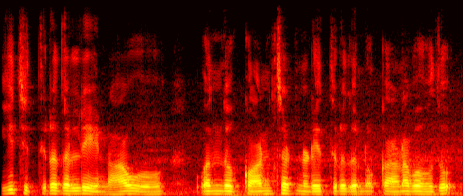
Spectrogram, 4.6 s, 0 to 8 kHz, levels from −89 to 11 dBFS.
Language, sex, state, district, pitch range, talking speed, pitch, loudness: Kannada, male, Karnataka, Bangalore, 105-115 Hz, 90 wpm, 110 Hz, -17 LUFS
